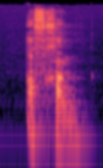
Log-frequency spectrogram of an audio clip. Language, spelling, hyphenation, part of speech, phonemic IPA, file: Dutch, afgang, af‧gang, noun, /ˈɑf.xɑŋ/, Nl-afgang.ogg
- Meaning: 1. the act of descending 2. the act of leaving the stage 3. the loss of face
